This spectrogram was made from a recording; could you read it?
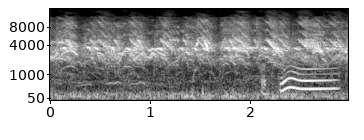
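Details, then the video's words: Rose-ringed parakeets, green parrots, in a busy, continuous, high warbling chatter from several birds, meant to stimulate singing and mating, with a lower drawn-out harmonic squawk near the end. "ببغاء الدره تحفيز رهيب رهيب"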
